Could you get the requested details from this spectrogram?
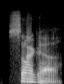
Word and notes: saga: American English

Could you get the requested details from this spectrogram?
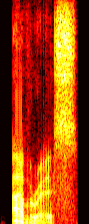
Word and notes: avarice: British English

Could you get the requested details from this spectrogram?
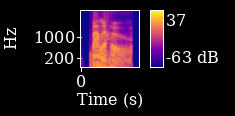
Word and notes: ballyhoo: British English

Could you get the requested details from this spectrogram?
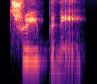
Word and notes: Threepenny: Indian

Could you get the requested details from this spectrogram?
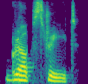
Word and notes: Grub Street: Indian

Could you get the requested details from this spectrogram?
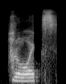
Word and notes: hoicks: Indian

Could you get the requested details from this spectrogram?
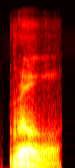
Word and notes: rule: British English

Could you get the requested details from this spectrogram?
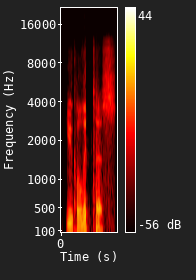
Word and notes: eucalyptus: American English

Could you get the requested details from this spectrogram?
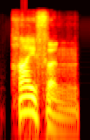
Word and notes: hyphen: British English

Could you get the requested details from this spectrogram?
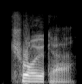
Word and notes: troika: American English

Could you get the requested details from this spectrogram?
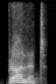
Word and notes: prolate: Indian

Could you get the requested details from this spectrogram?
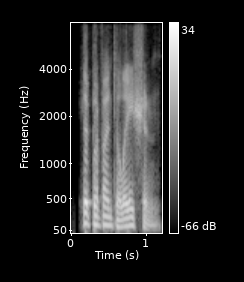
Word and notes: hypoventilation: American English

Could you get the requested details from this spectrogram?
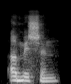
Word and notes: omission: Indian

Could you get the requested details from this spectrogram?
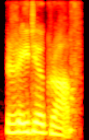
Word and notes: radiograph: Indian

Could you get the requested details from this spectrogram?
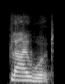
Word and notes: plywood: Indian

